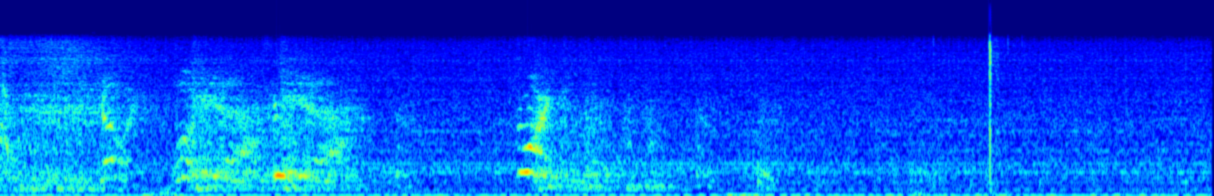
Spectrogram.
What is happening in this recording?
Rustling followed by aggravated speech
